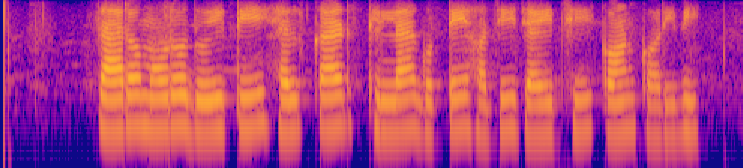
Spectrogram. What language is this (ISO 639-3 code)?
ori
